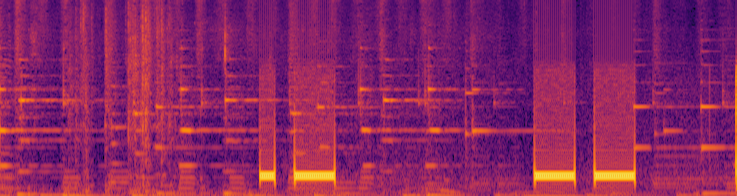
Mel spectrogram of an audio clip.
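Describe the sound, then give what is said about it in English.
A telephone is dialled to call a listener: a quick run of keypad beeps, then loud ringback tones in two paired rings, all over a soft background bed. “when I read this email, I thought, well, we need to call him, don't we?”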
